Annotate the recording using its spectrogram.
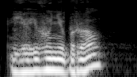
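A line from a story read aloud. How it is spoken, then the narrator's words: Confused reply. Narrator (Russian): растерянно ответил Гена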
